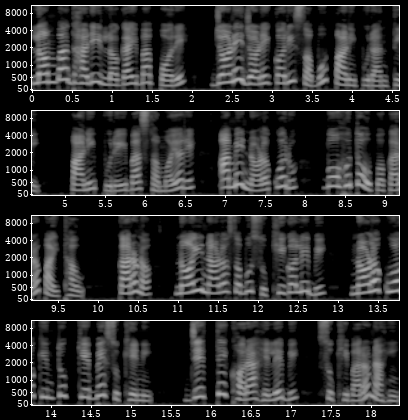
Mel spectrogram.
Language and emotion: Odia, neutral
